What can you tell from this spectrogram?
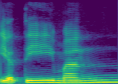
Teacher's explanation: மீம் ஃபத்ஹத்தைன் இருக்குது, இங்கே தன்வீன் இருக்கிறதுனால அடுத்த எழுத்து என்னன்னு பாருங்கள், ஜால் வந்திருக்குது. அப்போது இங்கே எஃபா பண்ணணும், மறைச்ச ஒன்றா செஞ்சு ஓதணும் சாக்கினாவை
